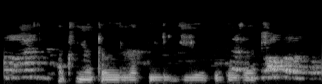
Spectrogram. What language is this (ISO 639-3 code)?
swa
